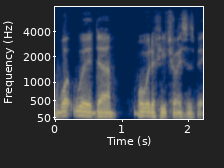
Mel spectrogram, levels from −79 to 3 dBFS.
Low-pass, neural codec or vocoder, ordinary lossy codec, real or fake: 7.2 kHz; codec, 16 kHz, 8 kbps, FreqCodec, larger model; AAC, 32 kbps; fake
